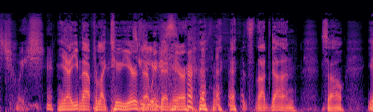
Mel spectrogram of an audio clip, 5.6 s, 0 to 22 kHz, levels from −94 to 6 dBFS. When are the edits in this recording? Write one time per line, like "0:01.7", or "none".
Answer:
0:01.2
0:04.1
